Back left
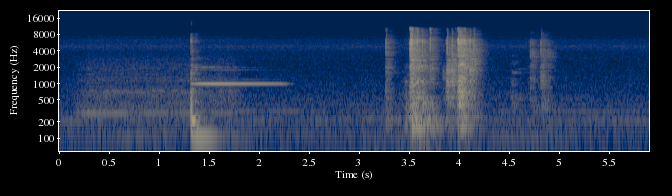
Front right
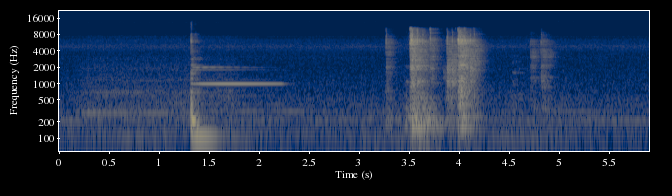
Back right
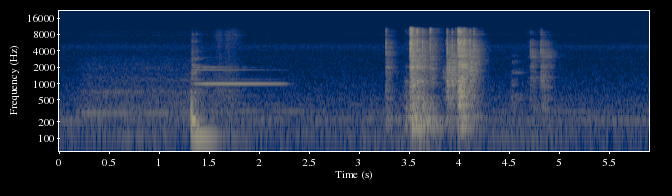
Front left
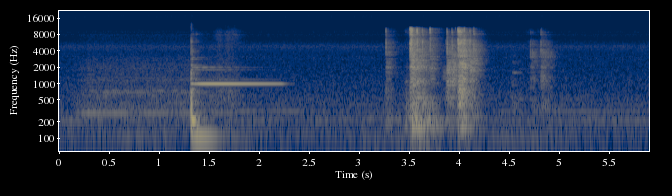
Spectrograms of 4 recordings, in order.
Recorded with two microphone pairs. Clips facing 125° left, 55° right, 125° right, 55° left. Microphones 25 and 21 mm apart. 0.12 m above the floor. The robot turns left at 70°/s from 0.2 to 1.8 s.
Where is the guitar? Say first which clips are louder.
Back left 3 dB, front left 7 dB; 50° left, 1.3 m; by 2.2 s 15° left, 1.3 m.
